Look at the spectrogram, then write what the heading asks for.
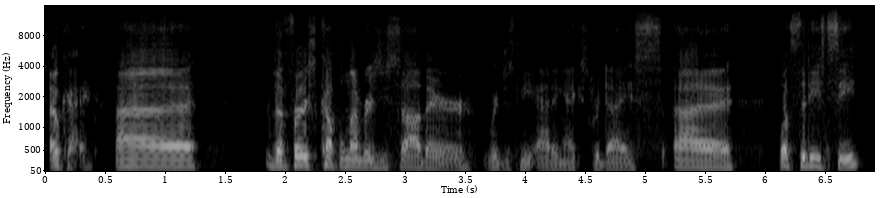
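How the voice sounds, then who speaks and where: A man with a lowish voice leads a tabletop fantasy game as game master. He narrates slowly and haltingly, improvising as he goes, and the sound is dry and close. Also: dry recording.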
